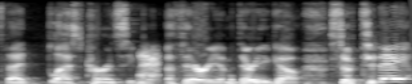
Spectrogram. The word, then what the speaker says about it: Ethereum: I always mispronounce that last currency, but Ethereum, there you go.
